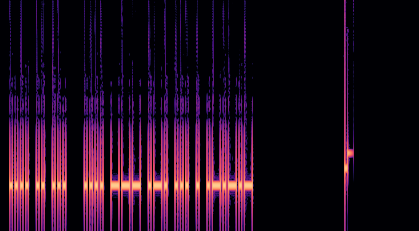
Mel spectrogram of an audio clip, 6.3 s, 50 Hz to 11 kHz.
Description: Morse code, heard as a keyed tone, about 30 wpm, 700 Hz. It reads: HIS HORSE.
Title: Sentences from Top 1100 Words 30wpm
